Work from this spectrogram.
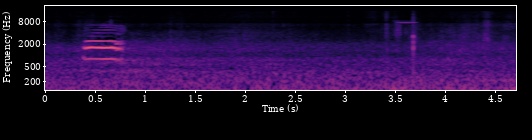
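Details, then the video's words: Domestic cat meowing once: a brief, clear, steady-pitched mew rich in harmonics, followed by quiet room hum and a faint click. "Cat Meows!"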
